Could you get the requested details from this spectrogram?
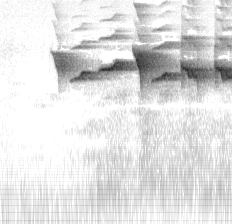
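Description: A female Black-throated Laughingthrush gives loud, clear whistled notes, each falling then levelling, in a quick run of three or four.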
